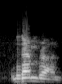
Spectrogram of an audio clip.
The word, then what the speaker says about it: Rembrandt: How do you pronounce Rembrandt. His name? Rembrandt. Rembrandt.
